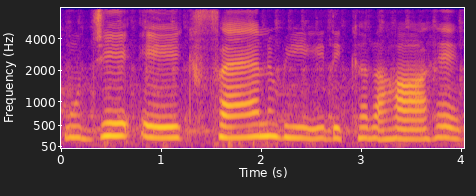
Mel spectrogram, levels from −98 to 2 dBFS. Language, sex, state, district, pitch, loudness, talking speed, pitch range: Hindi, female, Madhya Pradesh, Dhar, 230 Hz, -15 LUFS, 105 wpm, 220-240 Hz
